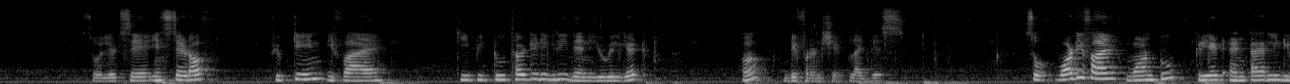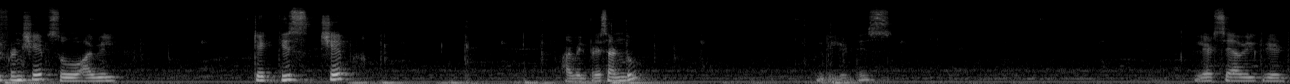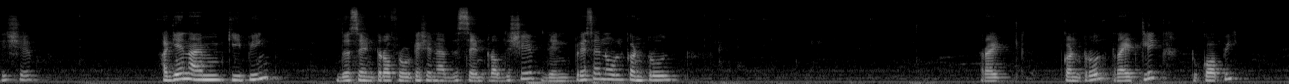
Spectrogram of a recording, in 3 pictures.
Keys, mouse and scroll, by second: 4.9 ctrl+right click, 6.4 r, 8.5 ctrl+z, 9.6 click, 10.8 scroll down 1, 11.1 click, 11.2 click, 11.5 Delete, 11.8 click, 12.0 Delete, 13.7 click, 14.2-14.5 scroll up 1, 14.5-15.3 scroll down 1, 15.3 click, 16.5 ctrl+z, 19.6-20.1 scroll up 1, 20.8 click, 21.2 Delete, 22.1-27.3 drag, 27.7-28.0 scroll down 1, 28.0-28.5 scroll up 1, 28.5 click, 32.1-36.8 ctrl+drag, 36.8 ctrl+right click.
